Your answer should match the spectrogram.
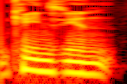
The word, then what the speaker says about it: Keynesian: And I know Keynesian economics. I know where that came from, John Maynard Keynes. But I find it interesting that it rhymes with Keynes.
